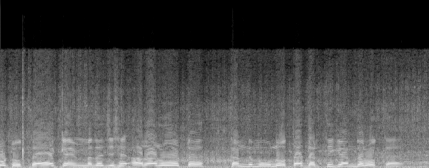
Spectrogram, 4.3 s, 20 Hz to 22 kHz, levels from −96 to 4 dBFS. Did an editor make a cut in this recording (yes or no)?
no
